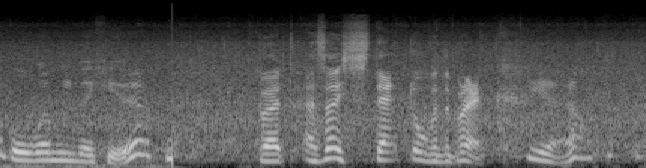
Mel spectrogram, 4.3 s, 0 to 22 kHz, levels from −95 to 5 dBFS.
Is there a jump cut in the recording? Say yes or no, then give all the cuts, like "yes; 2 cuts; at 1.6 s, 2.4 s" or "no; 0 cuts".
yes; 1 cut; at 1.1 s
